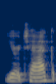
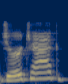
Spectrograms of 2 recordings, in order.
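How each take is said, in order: First: The name begins with a Y sound. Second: The name begins with a J sound. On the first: The speaker calls it right. "the J is actually pronounced as if it were a Y" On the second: The speaker calls it wrong. "most people say Jurchak"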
